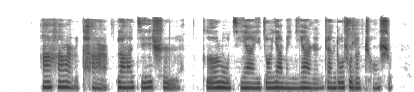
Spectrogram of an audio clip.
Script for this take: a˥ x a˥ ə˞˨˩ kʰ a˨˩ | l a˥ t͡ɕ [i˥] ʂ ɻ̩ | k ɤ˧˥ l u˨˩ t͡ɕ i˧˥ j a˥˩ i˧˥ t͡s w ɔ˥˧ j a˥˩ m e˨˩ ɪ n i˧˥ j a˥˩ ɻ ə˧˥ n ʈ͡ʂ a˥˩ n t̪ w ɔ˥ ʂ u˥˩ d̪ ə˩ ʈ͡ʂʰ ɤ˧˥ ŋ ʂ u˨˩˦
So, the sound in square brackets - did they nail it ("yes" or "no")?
yes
